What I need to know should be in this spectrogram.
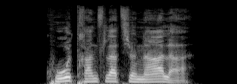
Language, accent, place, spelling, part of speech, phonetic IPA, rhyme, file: German, Germany, Berlin, kotranslationaler, adjective, [kotʁanslat͡si̯oˈnaːlɐ], -aːlɐ, De-kotranslationaler.ogg
- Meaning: inflection of kotranslational: 1. strong/mixed nominative masculine singular 2. strong genitive/dative feminine singular 3. strong genitive plural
